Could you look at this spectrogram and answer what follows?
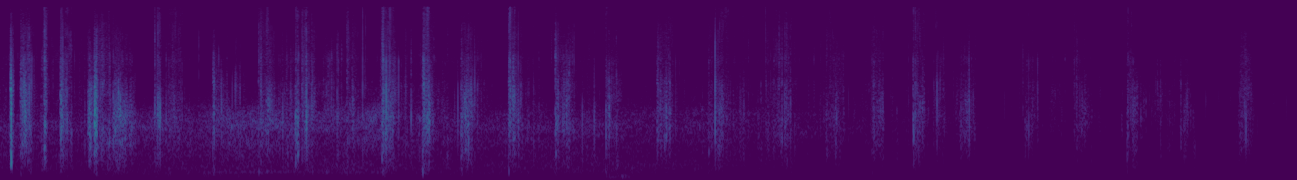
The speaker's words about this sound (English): I hear his footsteps moving away.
